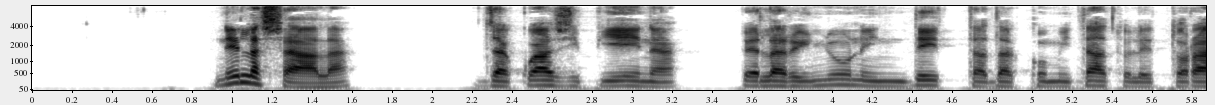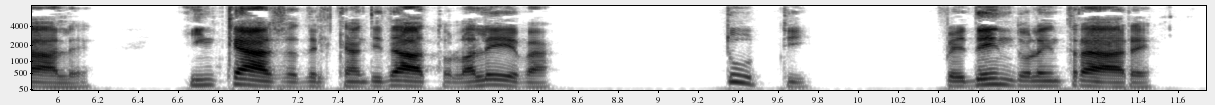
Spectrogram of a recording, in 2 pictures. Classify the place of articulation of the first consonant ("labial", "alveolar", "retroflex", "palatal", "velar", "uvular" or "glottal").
alveolar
